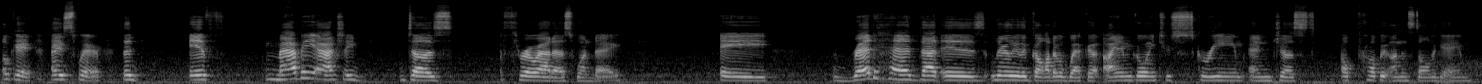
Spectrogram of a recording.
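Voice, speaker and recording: A woman streaming a game with casual, animated, playful commentary among friends. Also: on the low side, a little slow. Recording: faint background noise.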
